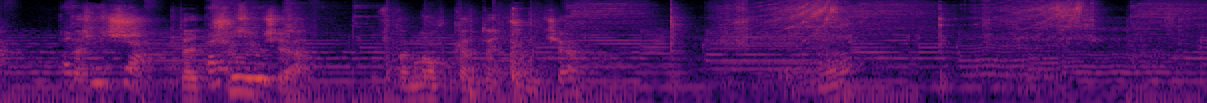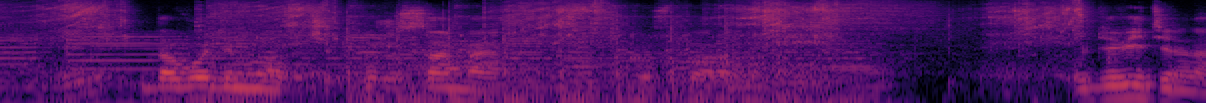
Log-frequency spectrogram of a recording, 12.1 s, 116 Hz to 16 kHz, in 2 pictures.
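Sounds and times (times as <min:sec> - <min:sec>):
knife rasping on whetstone: 0:03.6 - 0:11.6.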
